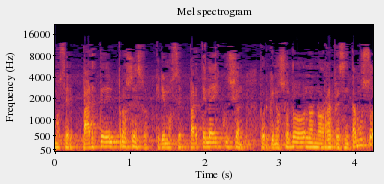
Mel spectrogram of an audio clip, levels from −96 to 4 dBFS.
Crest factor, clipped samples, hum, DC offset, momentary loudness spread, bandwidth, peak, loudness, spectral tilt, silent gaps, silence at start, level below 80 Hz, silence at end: 12 dB; under 0.1%; none; under 0.1%; 5 LU; 12.5 kHz; 0 dBFS; -14 LUFS; -6.5 dB/octave; none; 0 s; -40 dBFS; 0 s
